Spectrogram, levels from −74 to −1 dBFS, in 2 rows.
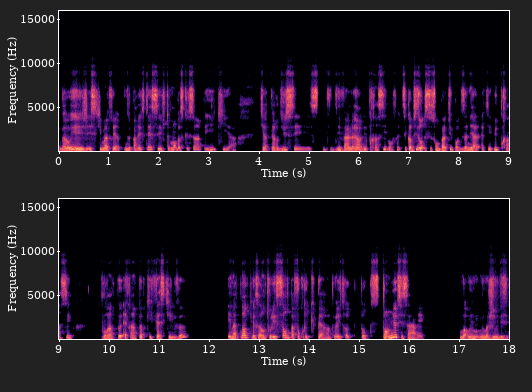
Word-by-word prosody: bah, 140 +2 0
oui 230 +2 +5
et 140 -5 +5
j'ai 140 +1 +1
ce 140 - +6
qui - - -3
m'a 135 0 +3
fait 135 -1 -2
ne 145 -2 -2
pas - - -5
rester, 135 - -3
c'est 230 -11 +5
justement 180 - -3
parce - - +1
que 140 - -7
c'est 135 - +3
un 120 0 -4
pays 220 +4 -6
qui 120 - -7
a - - -15 0.5
qui - - -2
a - - -4
perdu 150 +6 -3
ses 120 -9 +2
s - - +4
des 205 0 -10
des 180 +3 -3
valeurs, 165 +5 +1
les 135 - -4
principes, 215 - 0
en - - -6
fait. 135 - -10
C'est - - 0
comme 165 -3 +2
s'ils 225 - +5
se - - +7
sont - - +1
ils - - +8
se 155 - +6
sont 155 -1 +3
battus 150 - 0
pendant 160 - -4
des 135 +2 -1
années 200 +7 +1
à - - -1
qu'il 140 - -4
y - - -6
ait - - -17
plus 200 - 0
de - - -16
principe 180 +5 -2 0.5
pour 155 -1 -2
un 155 - +1
peu 180 +7 +1
être 165 -1 -2
un 150 - -1
peuple 185 +4 -3
qui 140 - -5
fait 165 +5 0
ce 145 - +4
qu'il 145 -6 -3
veut 235 - -2 0.8
et - - +1
maintenant 160 +9 +1
qu'il 225 -2 -7
le - - 0
fait 175 - +1
dans 155 -1 +1
tous 160 +4 -1
les 150 -2 +3
sens, 225 +7 +4
bah, - - 0
il - - -4
faut 165 - -1
qu'on - - -10
récupère 160 +1 -4
un 155 - -7
peu 165 +2 -6
les 155 -1 -2
trucs, 115 -5 -6 0.2
donc 140 0 -5 0.2
tant 180 -1 +4
mieux 260 +5 +5
si 170 - +5
ça 150 -1 +3
arrive. 115 -6 -7 0.7
Moi, - - +1
mais 155 - 0
mais 160 0 -2
moi, 165 - +1
j'ai 150 +2 +1
vu 150 -1 -3
155 Hz, 305 wpm, -23 LUFS, 140-190 Hz, 0.8 s, ils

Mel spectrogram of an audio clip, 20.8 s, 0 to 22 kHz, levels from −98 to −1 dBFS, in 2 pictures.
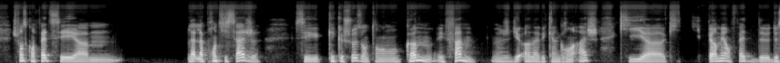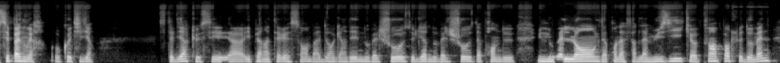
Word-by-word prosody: je - - -10
pense 180 -3 +3
qu'en 145 - +1
fait 170 +2 +4
c'est 130 -8 +2
hem, 115 -1 -3 0.9
l'a 140 - +4
l'apprentissage, 145 -1 +2 0.5
c'est 125 -1 -3
quelque 145 -1 0
chose 175 +3 -1
en 135 - 0
tant 125 0 -5
qu'homme 160 -4 +4
et 125 - -2
femme, 155 - +3 0.2
heu, 125 -2 -5
je 120 - -6
dis 135 +5 +1
homme 135 -1 +1
avec 120 -1 -4
un 115 - -2
grand 115 +2 -1
H, 170 +3 0 0.3
qui, 130 0 -1
heu, 115 -2 +1
qui 120 +3 -15 0.2
qui - - -24
permet 145 +3 +4
en 140 - -1
fait 145 -3 -3
de 120 0 0
de 120 +2 -2
s'épanouir 140 -1 +4
au 120 - -6
quotidien. 125 0 -2 0.9
C'est - - -6
à - - +2
dire 145 +4 +1
que 135 - -3
c'est, 125 +1 -2
heu, 115 -1 -2
hyper 135 0 -2
intéressant 125 +1 -4
bah, 125 -3 -6
de 125 +1 -6
regarder 125 0 -3
de - - -3
nouvelles 125 -2 -3
choses, 130 +2 0
de 125 - -3
lire 135 +4 +1
de 130 - -4
nouvelles 125 -2 -3
choses, 135 +2 -1
d'apprendre, 125 +1 -3
heu, 120 0 -3 0.3
une 135 -2 +2
nouvelle 135 0 +5
langue, 140 +1 +6
d'apprendre 130 0 -1
à - - -1
faire 130 +2 -7
de 120 - -4
la 120 -1 0
musique, 140 +4 -1
heu, 125 - +3
peu 155 - -1
importe 155 +1 +2
le 135 - +1
domaine. 140 +7 +1
130 Hz, 205 wpm, -23 LUFS, 120-140 Hz, 0.9 s, langue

